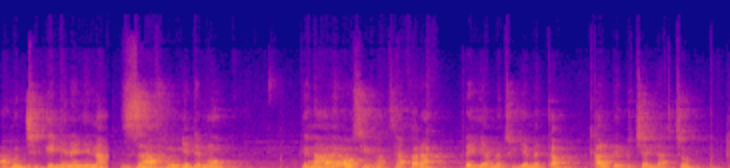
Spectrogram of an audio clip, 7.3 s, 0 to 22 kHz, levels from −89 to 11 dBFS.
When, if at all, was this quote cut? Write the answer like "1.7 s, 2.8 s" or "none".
1.2 s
